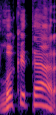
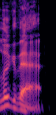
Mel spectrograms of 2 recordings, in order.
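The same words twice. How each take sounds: First: Much higher, sarcastic "Look at that" with the word "at" leaping up; mock amazement. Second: Said in the usual way. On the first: Real, not acted. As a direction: feign wonder, dripping with sarcasm. Sarcastic at EU oil hypocrisy.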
